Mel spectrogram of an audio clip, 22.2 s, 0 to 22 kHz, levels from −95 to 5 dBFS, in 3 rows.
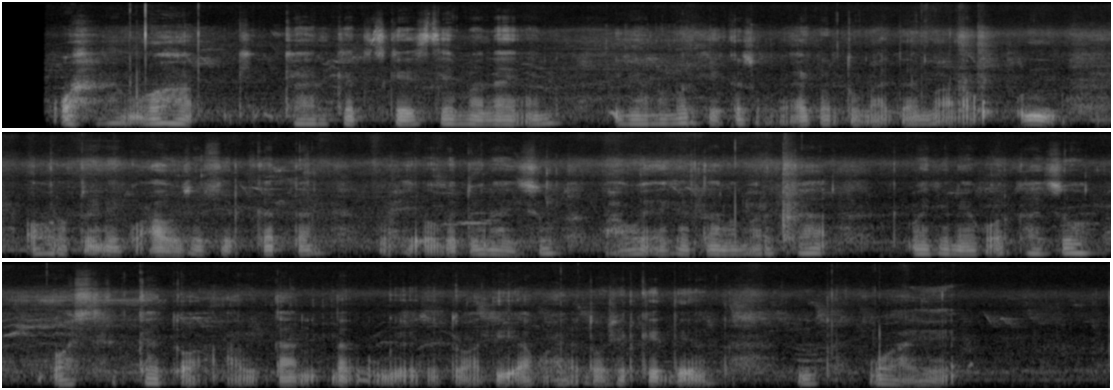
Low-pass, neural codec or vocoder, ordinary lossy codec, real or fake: none; none; none; real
